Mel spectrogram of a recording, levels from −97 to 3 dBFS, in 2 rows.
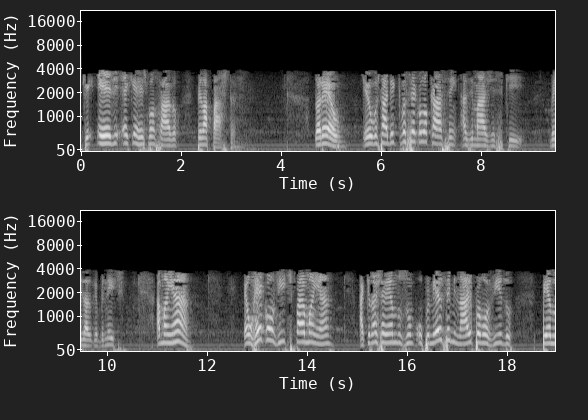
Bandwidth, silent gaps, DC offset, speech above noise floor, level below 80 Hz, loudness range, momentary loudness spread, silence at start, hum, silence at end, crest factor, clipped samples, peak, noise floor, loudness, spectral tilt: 4 kHz; none; under 0.1%; 33 dB; -36 dBFS; 6 LU; 15 LU; 0.05 s; none; 0 s; 18 dB; under 0.1%; 0 dBFS; -52 dBFS; -19 LUFS; -9 dB/octave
